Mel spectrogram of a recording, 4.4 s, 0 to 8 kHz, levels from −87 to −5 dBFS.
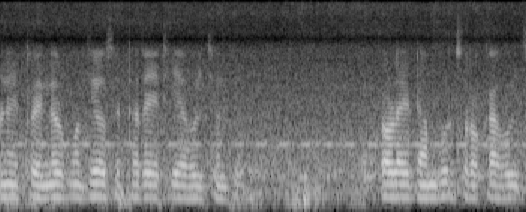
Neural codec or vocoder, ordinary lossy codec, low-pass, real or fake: none; none; none; real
